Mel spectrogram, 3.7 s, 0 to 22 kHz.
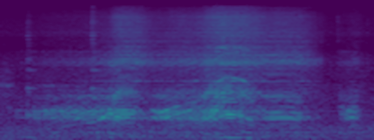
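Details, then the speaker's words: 1965 Bernina Record 730 sewing machine, foot pedal pressed: motor whirrs up and down showing power is delivered, but the hand wheel does not turn and there is no needle clatter; slipping motor drive belt. "you can hear the motor tuning so you know you know you've got power there's power being delivered to the motor and they're putting my foot down and you can hear it doing its thing but the hand wheels not turning"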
